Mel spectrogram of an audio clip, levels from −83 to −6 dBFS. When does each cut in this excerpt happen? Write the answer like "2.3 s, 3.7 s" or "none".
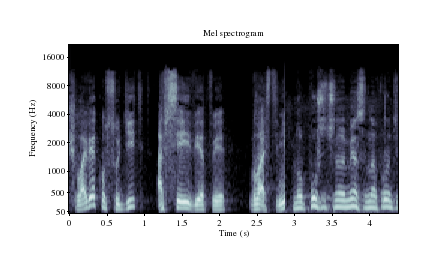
2.9 s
